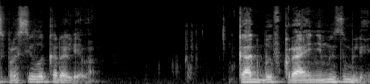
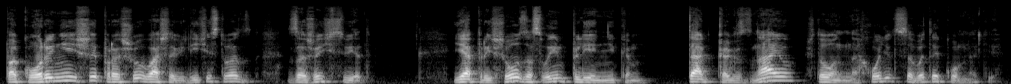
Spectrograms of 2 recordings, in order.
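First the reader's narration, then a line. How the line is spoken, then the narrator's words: Dry, curt. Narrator (Russian): сухо ответил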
